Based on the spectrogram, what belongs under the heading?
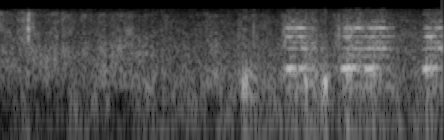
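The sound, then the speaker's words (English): A few short car horn honks sound in quick succession over a steady wash of street traffic noise, moderately loud, with a thin, phone-like quality. “Yeah, the line's moving, so we're actually out in traffic in case you're hearing a bunch of outside noise.”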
